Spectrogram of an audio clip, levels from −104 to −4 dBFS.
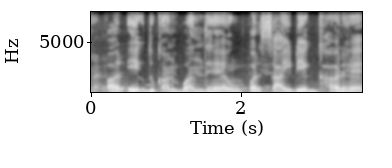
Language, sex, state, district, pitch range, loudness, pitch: Hindi, male, Jharkhand, Deoghar, 155-160 Hz, -14 LUFS, 155 Hz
